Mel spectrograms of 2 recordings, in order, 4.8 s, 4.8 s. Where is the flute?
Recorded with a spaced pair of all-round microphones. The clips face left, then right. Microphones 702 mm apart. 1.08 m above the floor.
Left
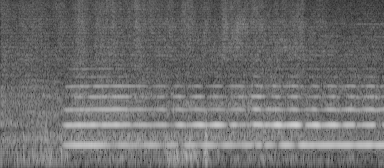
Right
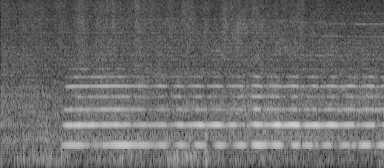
50° right (ahead or behind), 1.9 m.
